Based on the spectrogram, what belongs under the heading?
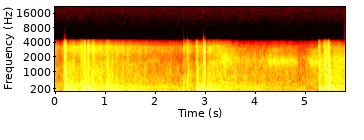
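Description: Aerial firework shells bursting: clusters of sharp bangs near the start, about three seconds in and just after five seconds, each trailing off in a low rumble.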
